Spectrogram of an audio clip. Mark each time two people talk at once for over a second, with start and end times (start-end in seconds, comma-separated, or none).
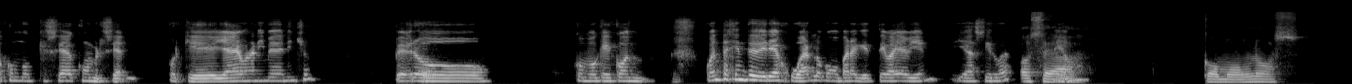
none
